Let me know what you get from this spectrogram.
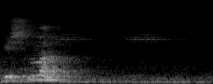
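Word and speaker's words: Bismuth: पापा phosphorus, Aslam as arsenic, सब antimony, और बीमार बी आई बिस्मथ। प्रोनाउंसिएशन में कुछ लोग बिस्मिथ भी बोलते हैं, है ना, तो बिस्मथ।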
